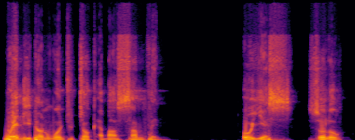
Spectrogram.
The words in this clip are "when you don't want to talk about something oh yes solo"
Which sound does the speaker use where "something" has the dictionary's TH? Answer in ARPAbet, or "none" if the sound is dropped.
TH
